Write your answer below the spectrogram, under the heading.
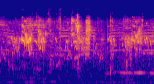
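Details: Budgerigar chicks at a mirror give scratchy high squawks and chirps, then a thin, steady whistled tone runs through the final second.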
